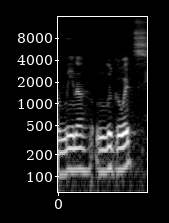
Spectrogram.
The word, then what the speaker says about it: Lena Luitz: podcast tonight we have Lena luitz did I say it correctly yes you did I love that name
